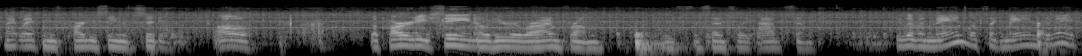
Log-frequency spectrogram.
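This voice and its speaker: Give me a young man with a Canadian accent, chatty and dry, reading out viewer comments at a middle pitch. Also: moderate pace. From Northern Ontario, Canada. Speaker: YouTube fishing streamer. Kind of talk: casual live-stream chat reading comments. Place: outdoors at night on a frozen lake. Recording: loud outdoor background noise.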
